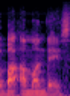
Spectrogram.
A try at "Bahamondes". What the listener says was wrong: The H is silent. It's Bahamondes, not Bahamondes. It's Bahamondes.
